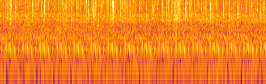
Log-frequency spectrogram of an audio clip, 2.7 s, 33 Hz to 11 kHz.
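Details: Small water pump on a DOT WUHT camper trailer, sucking from an external drum or creek through a 30-metre hose: fast, even buzzing pulse with water rushing through; draws steadily and runs normally.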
